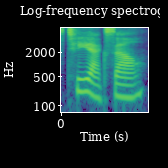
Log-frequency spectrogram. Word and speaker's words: Tuchel: Thomas Tuchel, German pronunciation, Thomas Tuchel,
